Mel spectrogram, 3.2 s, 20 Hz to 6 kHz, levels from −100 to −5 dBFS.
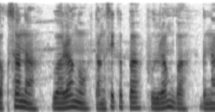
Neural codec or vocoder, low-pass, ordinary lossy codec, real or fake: none; 5.4 kHz; none; real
